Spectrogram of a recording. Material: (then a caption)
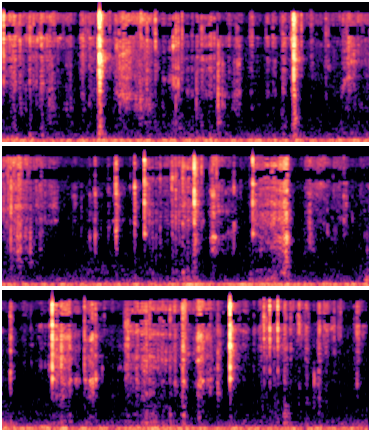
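Soap. A small black blade scrapes and shaves the top edge of a solid orange soap bar with white stripes held in the palm. Soft, dry, bright shaving and crunching runs throughout, punctuated by a few sharper, crisp clicks over a faint low hum.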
